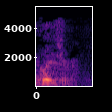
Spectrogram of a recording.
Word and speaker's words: Glaser: Because that's the way it's pronounced, Patty Glazer. Is it G-L-A-S-E-R or G-L-A-Z-E-R?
